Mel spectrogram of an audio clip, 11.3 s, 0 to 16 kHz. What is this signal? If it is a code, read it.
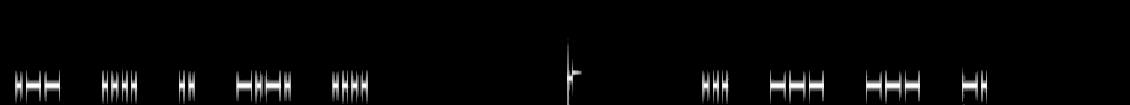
Morse code, heard as a keyed tone, about 25 wpm, spaced as for 14 wpm, 690 Hz. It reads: WHICH SOON
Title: 3x Character Spacing - Top 500 Words - 25wpm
